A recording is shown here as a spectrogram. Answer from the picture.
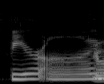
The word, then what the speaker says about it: Fearon: Because Theron. I'm Jamaican, so. – There we go. – Is Theron. It's Fear-on. – Right.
